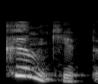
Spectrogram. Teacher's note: Мы интересуемся тем, кто ушел. Значит, мы ставим интонацию, мы ударение ставим на слово кім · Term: логическое ударение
